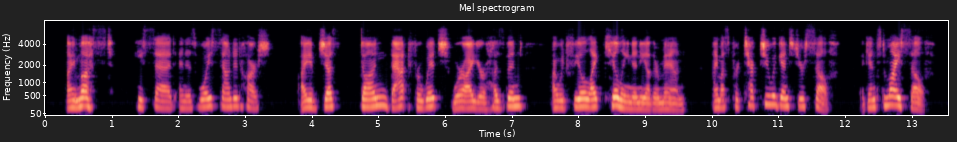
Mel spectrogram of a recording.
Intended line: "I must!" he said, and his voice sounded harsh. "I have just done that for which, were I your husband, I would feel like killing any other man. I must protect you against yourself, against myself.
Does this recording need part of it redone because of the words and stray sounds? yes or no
no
